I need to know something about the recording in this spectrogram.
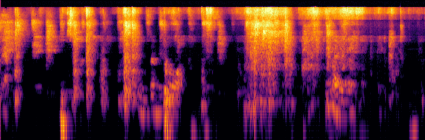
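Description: A woman's voice talking, with a few low thumps and a stretch of hiss about five seconds in.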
